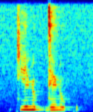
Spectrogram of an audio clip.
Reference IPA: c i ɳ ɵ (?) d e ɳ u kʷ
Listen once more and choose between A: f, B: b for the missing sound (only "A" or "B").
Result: B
